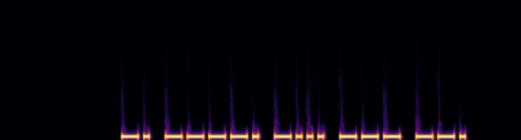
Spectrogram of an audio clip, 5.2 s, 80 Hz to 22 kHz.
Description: Morse code, heard as a keyed tone, about 22 wpm, 700 Hz. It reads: N9BOG
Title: USA Call Signs - 5 Characters - Repeated 3x - 22wpm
